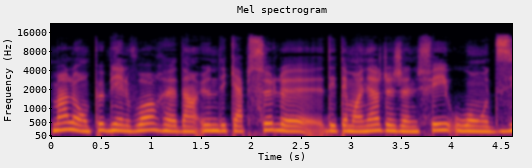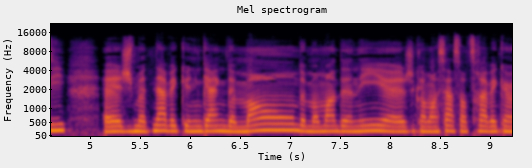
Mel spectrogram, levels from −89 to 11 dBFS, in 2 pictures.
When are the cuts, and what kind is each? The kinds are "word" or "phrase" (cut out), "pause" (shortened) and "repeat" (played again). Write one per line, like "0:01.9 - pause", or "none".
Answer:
none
